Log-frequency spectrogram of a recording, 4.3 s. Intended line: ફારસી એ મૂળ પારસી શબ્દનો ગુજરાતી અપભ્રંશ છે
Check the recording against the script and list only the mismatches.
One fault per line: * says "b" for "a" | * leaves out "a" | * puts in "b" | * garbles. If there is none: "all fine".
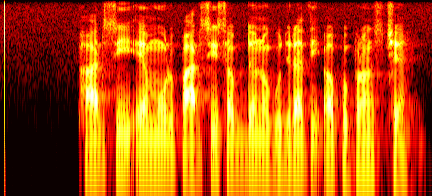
all fine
